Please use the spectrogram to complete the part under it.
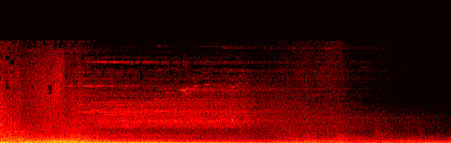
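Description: A triumphant game victory sound swells and then fades away.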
